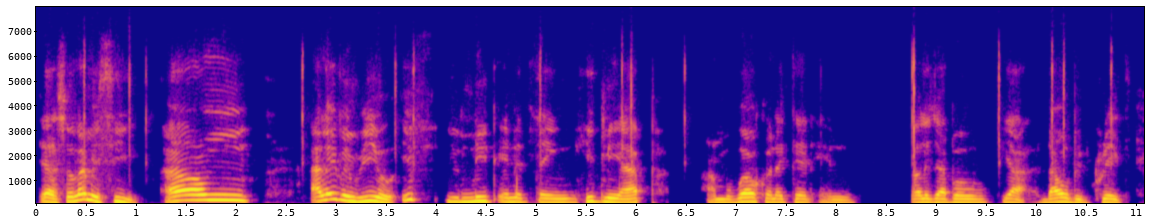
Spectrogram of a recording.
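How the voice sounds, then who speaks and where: Through dull, lo-fi audio comes a man from Ghana with a fairly high pitch, speaking slowly. Hosting a casual live chat as a vlogger, he repeats words and keeps asking viewers "you understand?"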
